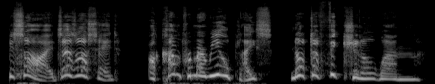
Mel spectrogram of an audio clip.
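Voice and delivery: high, sing-song dearie voice; a chirpy shopkeeper greeting at the bell. Acted. Shopkeeper greets a customer, high and sing-song.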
